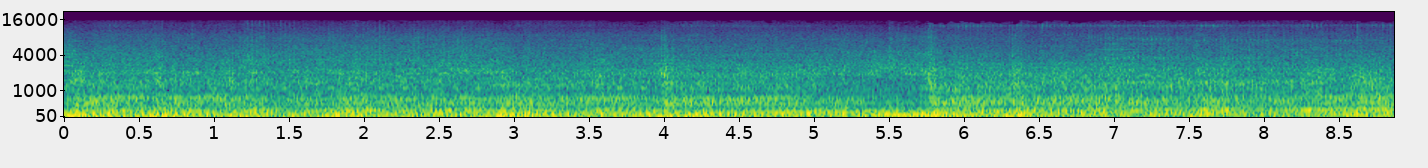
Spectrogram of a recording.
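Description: A car engine running steadily with a deep, even sound, most likely the red box-body Chevrolet coupe's engine.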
